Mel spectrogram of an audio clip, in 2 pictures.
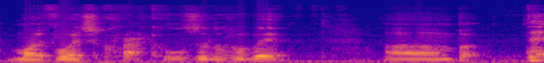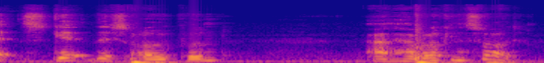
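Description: With a cold and a sore throat, a forty-something host from the United Kingdom runs a casual electronics repair tutorial in a small workshop. His medium-pitched explanation is halting and peppered with fillers, and background noise is audible.

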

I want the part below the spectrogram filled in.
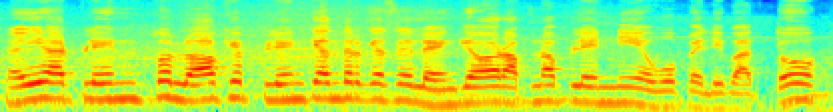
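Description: An anxious young man, played by a man rambling with worry in a game role-play. His voice sits fairly high for a man, over a faint hiss of noise. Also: steady tone, fast, close to an everyday voice. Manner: worried, rambling.

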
